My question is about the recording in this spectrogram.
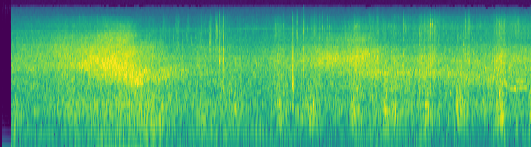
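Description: Wind buffeting the microphone outdoors, swelling in a gust around two seconds in, with faint short knocks and splashes through the second half.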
